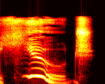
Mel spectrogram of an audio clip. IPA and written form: xjudʒ (huge)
